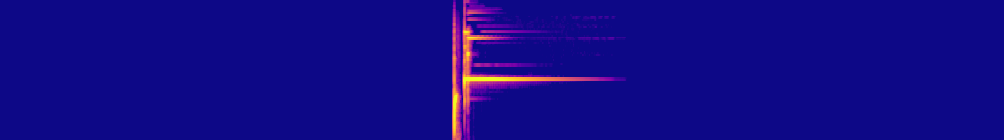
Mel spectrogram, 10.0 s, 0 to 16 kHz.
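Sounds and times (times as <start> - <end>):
notification ding: 4.6 - 5.7.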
